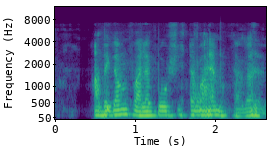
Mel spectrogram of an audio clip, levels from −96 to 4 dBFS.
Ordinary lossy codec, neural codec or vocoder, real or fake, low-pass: AAC, 32 kbps; codec, 16 kHz, 4.8 kbps, FACodec; fake; 7.2 kHz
